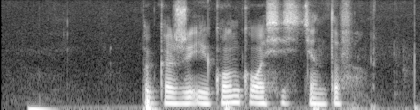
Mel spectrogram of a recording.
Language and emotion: Russian, neutral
